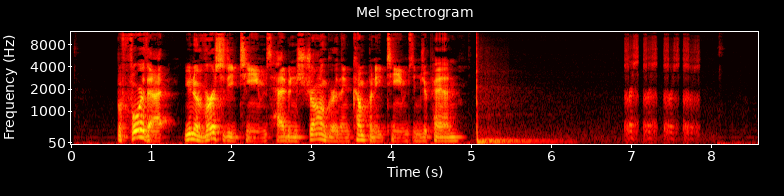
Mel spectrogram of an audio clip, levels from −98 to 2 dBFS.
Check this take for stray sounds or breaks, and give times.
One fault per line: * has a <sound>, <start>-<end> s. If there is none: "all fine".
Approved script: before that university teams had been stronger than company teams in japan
* has a thud, 5.1-6.4 s
* has a laugh, 6.9-7.9 s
